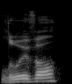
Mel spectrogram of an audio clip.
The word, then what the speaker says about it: Louisville: in the ACC that are in the tournament Louisville Louisville Louisville don't can't pronounce that don't call him Louisville it's Louisville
